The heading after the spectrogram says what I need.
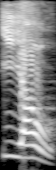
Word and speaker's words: Yauh: enviado do Criador, pois o nome do Criador é Iau, e a última letra do seu nome tem som de H mudo, do qual não altera a pronúncia deste nome.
